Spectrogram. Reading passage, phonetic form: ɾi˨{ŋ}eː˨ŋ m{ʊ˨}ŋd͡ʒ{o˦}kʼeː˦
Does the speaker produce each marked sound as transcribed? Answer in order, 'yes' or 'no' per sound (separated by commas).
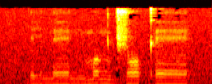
no, no, yes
